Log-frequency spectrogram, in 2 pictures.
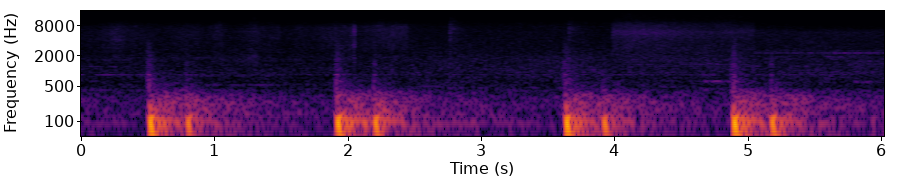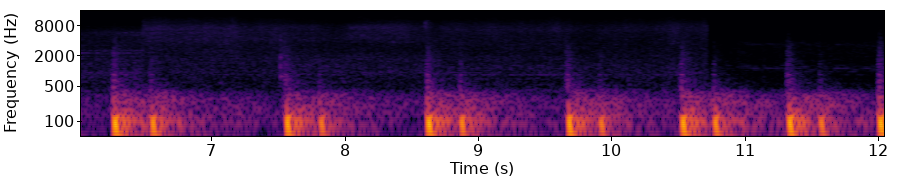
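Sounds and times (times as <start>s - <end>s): heartbeat double thumps: 0.5s - 1.2s, 1.9s - 2.6s, 3.6s - 4.2s, 4.9s - 5.6s, 6.2s - 12.0s.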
